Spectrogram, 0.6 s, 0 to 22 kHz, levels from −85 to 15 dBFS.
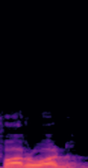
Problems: background sounds at intervals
